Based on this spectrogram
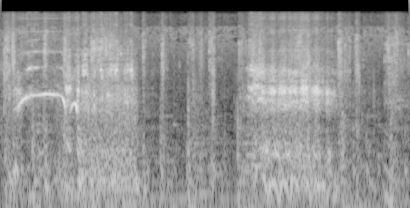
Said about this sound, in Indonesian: sakti yang disebut-sebut sebagai kuda setan di sekitar Bukit Tunggul menginjak-injak ular-ular yang bertebaran.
